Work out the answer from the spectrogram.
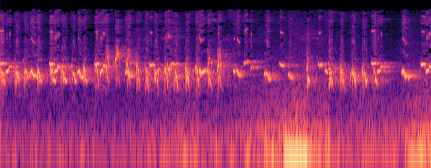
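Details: Contest-style recording of sooty-headed bulbuls, a female calling a male: rapid chirps and short whistled phrases packed closely, fading slightly toward the end, with a low hum present.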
